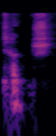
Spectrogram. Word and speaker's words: touch: But touch is like You could I feel like you can almost take away that O. And you pronounce it as like T U C H. Touch.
